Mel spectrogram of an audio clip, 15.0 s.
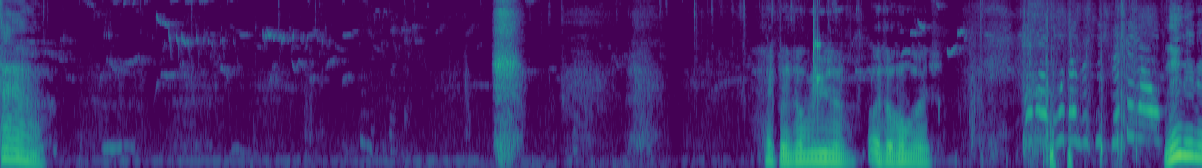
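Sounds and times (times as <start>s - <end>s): small birds chirping: 0.0s - 15.0s
loud breathy puff: 6.2s - 6.6s.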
